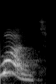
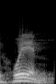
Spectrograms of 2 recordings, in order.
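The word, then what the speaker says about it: when: Which book do you want?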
